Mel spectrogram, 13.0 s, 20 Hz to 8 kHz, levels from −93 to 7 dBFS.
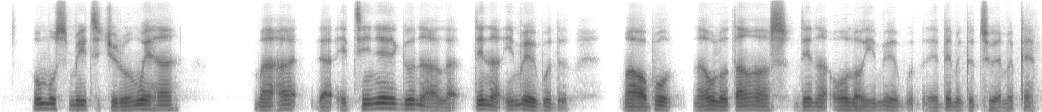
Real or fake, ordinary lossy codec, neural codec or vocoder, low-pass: fake; none; codec, 16 kHz, 0.3 kbps, FocalCodec; none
